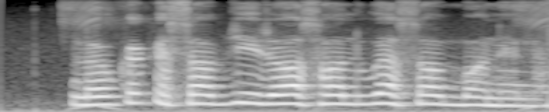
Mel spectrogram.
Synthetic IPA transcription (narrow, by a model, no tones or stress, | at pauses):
loːkakesəb̚d͡ʒiːɾɔːsaːluasəbːaneːna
